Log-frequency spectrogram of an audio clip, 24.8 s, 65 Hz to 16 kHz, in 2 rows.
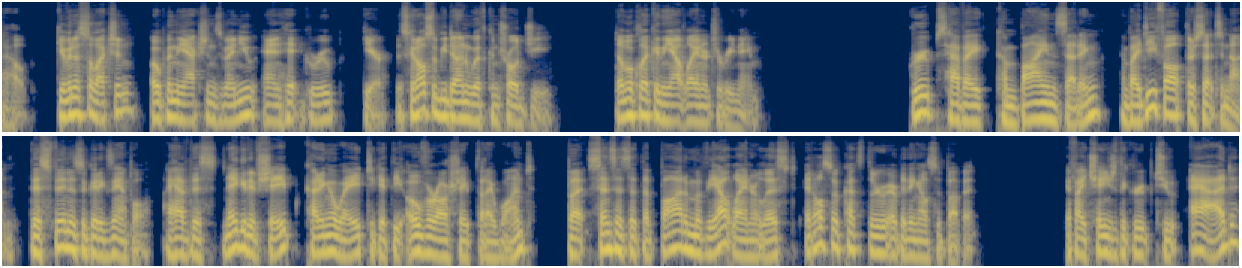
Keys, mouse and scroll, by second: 4.7 ctrl+g, 6.9 double click.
